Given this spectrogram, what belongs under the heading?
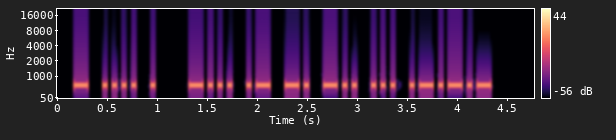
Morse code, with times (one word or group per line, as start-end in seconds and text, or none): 0.2-1.0 THE
1.3-4.3 BANDS.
